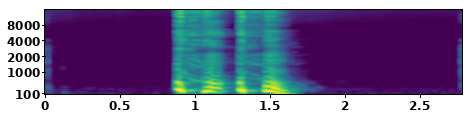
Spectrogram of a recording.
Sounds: Cough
